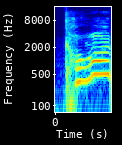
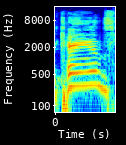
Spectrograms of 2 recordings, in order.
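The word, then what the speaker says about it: Cannes: But the pronunciation is it con or can? It's been driving me nuts my whole life and I've never been there. Yeah, it's can.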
